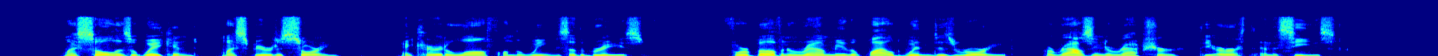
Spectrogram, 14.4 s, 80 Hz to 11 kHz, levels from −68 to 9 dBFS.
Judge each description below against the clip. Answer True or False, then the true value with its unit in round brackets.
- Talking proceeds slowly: False (145 wpm)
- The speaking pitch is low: True (120 Hz)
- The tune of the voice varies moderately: True (3.0 semitones)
